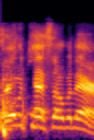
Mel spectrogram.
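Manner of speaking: light, mild woman's yell. Retelling how a lady at the ship yelled orders: imitating a lady yelling. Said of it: "this lady starts yelling at me".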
